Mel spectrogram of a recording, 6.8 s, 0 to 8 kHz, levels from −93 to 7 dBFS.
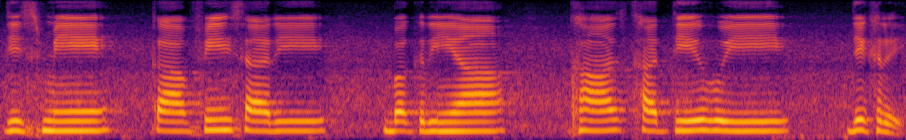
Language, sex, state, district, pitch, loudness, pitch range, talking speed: Hindi, female, Rajasthan, Jaipur, 205 Hz, -14 LUFS, 200-215 Hz, 80 wpm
